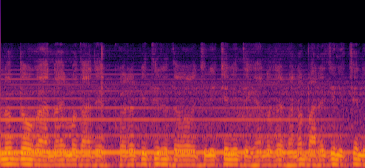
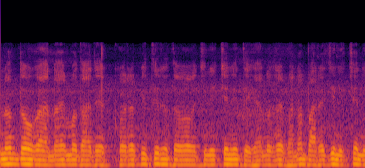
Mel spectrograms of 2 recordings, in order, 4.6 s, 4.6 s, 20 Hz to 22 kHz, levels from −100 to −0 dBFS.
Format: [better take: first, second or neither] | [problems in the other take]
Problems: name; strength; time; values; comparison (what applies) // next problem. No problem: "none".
second | background sound (Wind instrument, woodwind instrument); 4 dB below the speech // room echo; dies away in 0.6 s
